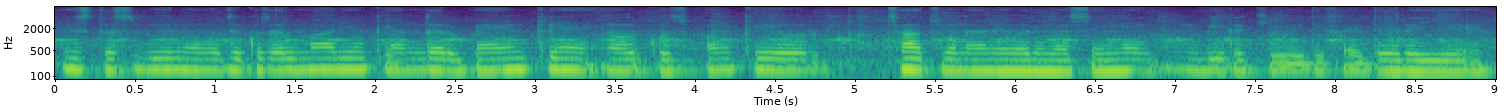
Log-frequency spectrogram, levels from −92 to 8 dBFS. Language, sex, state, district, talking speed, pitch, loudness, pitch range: Hindi, male, Rajasthan, Bikaner, 160 wpm, 145 Hz, -16 LUFS, 140-155 Hz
